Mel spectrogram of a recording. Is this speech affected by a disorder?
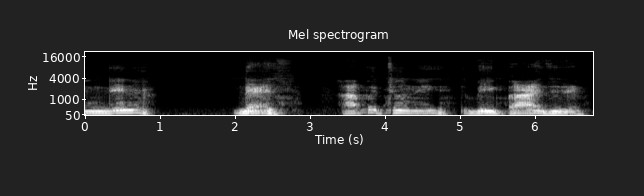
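Yes: multiple sclerosis.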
